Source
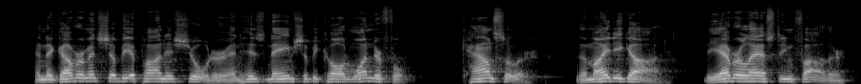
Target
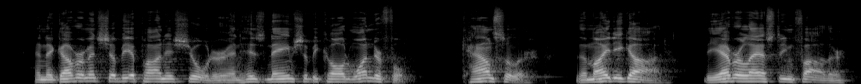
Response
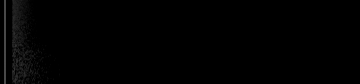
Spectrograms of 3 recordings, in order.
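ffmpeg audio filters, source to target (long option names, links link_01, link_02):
-filter_complex "[0:a]asettb=1/sr,asplit=3[link_01][link_02][link_03];[link_01]atrim=end=5.134[link_04];[link_02]atrim=start=5.13:end=5.85,asetpts=PTS-STARTPTS,afade=type=in:duration=0.004:curve=qsin,afade=type=out:start_time=0.716:duration=0.004:curve=qsin,highshelf=frequency=5600:gain=6[link_05];[link_03]atrim=start=5.846[link_06];[link_04][link_05]acrossfade=duration=0.004:curve1=hsin:curve2=qsin[link_07];[link_07][link_06]acrossfade=duration=0.004:curve1=qsin:curve2=hsin"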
